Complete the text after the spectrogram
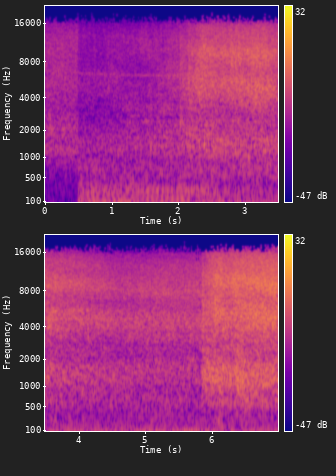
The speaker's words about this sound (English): The sound of cars going through the ford on the River Sid.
